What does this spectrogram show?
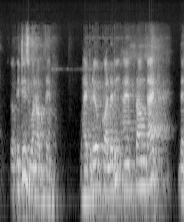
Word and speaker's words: Vibrio cholerae: Now again, you have to take care of the pronunciation, that is, it is the pathogen called as Vibrio cholerae.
